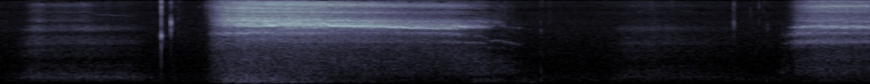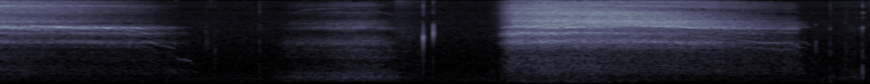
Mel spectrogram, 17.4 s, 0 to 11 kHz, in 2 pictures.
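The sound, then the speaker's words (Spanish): Slow, deep breathing during a guided breathing exercise of about 20 minutes: three long, loud, rushing exhalations spaced evenly, with softer inhales in between and no talking. “Van a ser como unos 20 minutos la respiración, pero vale la pena porque se van a sentir muy bien.”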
